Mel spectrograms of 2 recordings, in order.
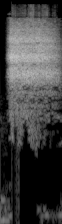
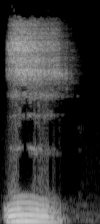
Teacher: Now, if you do that same thing, but say S instead, you'll find that there is no buzzing. S is the unvoiced version of Z.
